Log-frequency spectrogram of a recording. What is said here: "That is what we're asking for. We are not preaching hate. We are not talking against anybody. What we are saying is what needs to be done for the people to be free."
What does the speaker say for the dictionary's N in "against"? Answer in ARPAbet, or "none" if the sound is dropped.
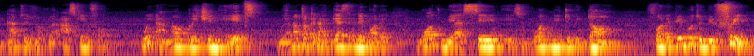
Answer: none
